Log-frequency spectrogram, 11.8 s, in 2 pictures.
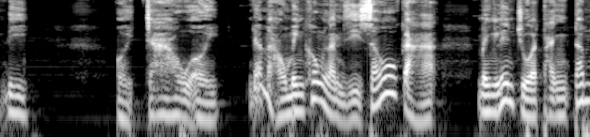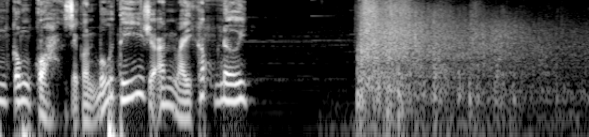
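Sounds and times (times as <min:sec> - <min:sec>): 
speech: 0:00.1 - 0:00.4, 0:01.2 - 0:08.5
loud thunderclap from a lightning strike: 0:09.5 - 0:11.7.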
